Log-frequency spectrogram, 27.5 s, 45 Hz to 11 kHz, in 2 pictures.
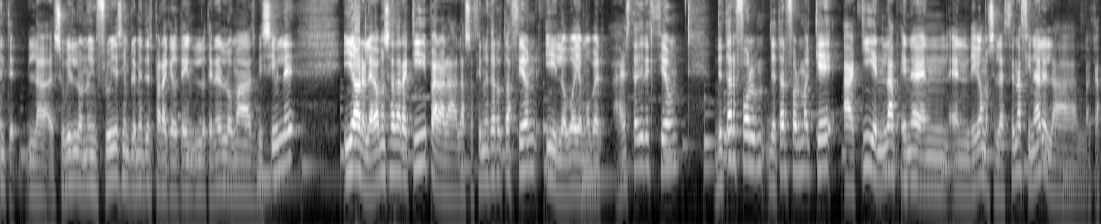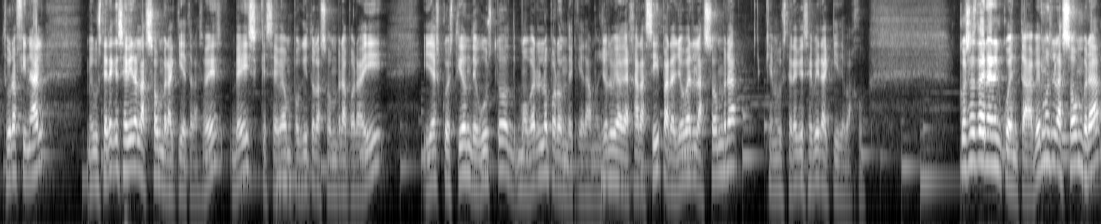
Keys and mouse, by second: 3.6 click, 6.8-10.8 drag, 17.1-21.9 drag, 26.9-27.2 shift+middle drag.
